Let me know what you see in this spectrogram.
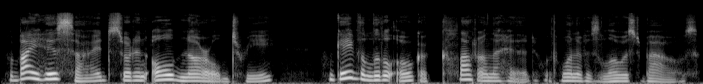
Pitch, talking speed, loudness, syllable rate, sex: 175 Hz, 215 wpm, -18 LUFS, 4.7 syllables/s, female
